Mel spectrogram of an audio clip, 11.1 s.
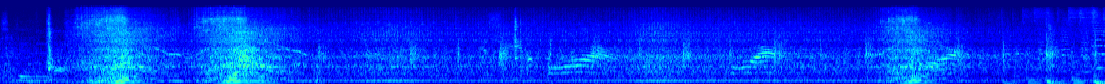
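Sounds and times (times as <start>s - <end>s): car engine revving and idling: 0.0s - 11.0s.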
